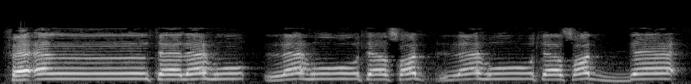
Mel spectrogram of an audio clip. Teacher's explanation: هاء الصلة. توصل بواو لما تكون الهاء هنا مضمومة وقعت بين متحركين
